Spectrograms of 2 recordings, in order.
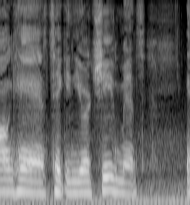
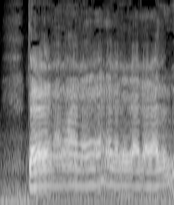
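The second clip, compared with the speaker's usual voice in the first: rapid high "tanana" vocal riff; mimicked guitar riff; 6 semitones higher than usual. Guy riffing at the kids, mouthed guitar noise. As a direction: imitate shredding guitar with your mouth.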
